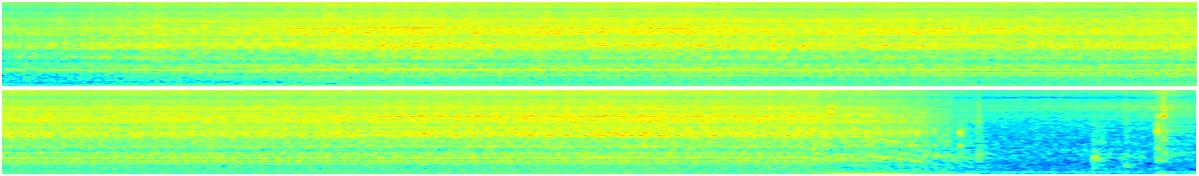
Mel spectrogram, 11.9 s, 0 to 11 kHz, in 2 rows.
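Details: Gen 3 Toyota Prius, 2ZR-FXE engine, baseline start before an ignition coil was disconnected: the engine catches and holds a smooth, even buzzing idle for ten seconds, then shuts off cleanly. A normal start with no knock.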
